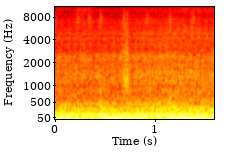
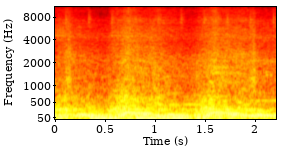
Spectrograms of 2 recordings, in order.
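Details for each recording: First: 2021 Honda CBR150R with engine noise, cam chain tensioner deliberately backed off: uneven clattering at idle from the slack timing chain, which is smooth again once the automatic tensioner re-tightens it. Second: 2021 Honda CBR150R after fixing engine clatter caused by a very slack timing chain beyond tensioner reach: revs rise and settle cleanly with throttle, no rattle or clatter; engine now runs smooth.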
